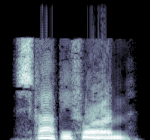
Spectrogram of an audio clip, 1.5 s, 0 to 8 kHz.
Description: scapiform - definition of scapiform - synonyms, pronunciation, spelling from Free Dictionary Search Result for " scapiform" : The Collaborative International Dictionary of English v.0.48: Scapiform \Sca"pi*form\, a. (Bot.)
